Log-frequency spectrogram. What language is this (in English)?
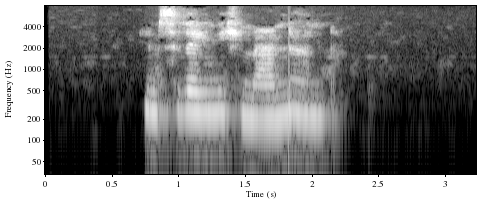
Kabyle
